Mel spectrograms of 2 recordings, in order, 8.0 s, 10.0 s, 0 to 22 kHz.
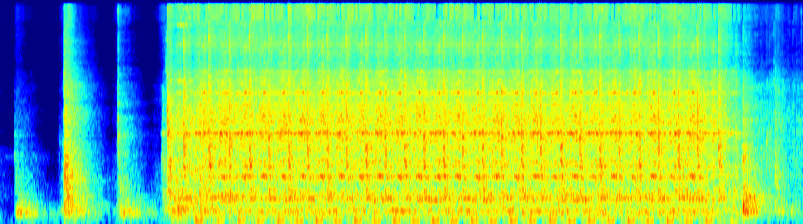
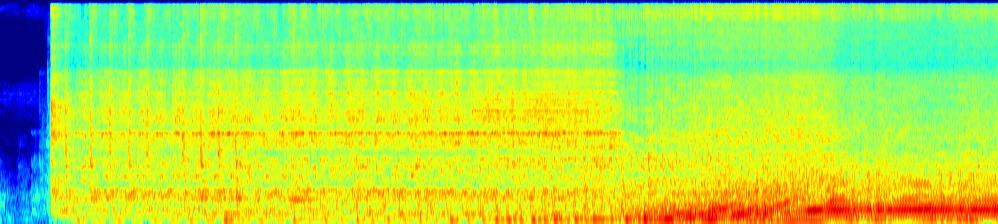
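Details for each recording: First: John Deere Model R pony motor, first start after reinstall: short cranking bursts then six seconds of steady fast cranking, about 150 beats/minute, never fires. Owner suspects fuel on-off valve position, unconfirmed. Cranks, no start. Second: John Deere Model R tractor's pony starting engine, first start after the heads were torqued and new spark plugs fitted, with intake and cooling not yet reconnected. After some pops it catches cleanly into a busy, even chatter that builds with speed, no knocks; normal running.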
